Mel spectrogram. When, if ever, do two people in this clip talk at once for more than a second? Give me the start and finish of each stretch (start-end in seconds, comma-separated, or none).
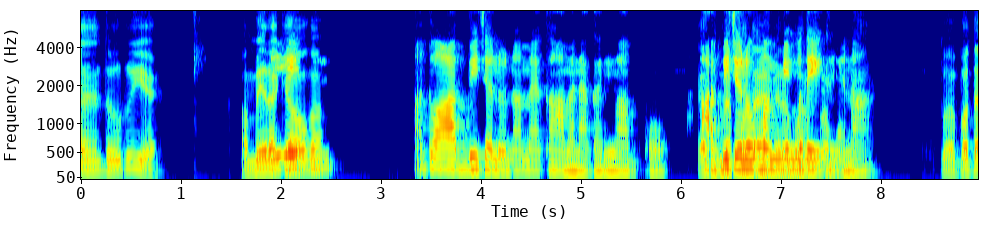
6.3-7.8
